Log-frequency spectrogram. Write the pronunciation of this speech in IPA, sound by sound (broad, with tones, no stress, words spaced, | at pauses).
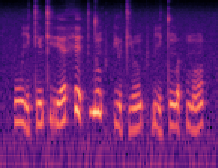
wi˧˩˧tʲũ˨˦tʲ rʲɛ˨˦he˥˩kdũ˥˧k pʲu˧˩tʲ wũ˨˦kɓi˧˩˧tʲ ŋʷɛ˧˩˧kmõ˨˦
